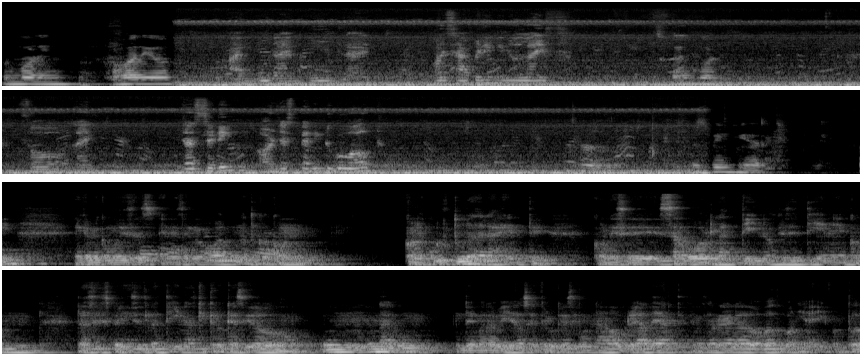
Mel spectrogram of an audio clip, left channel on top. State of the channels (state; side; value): different; both; correlation 0.00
